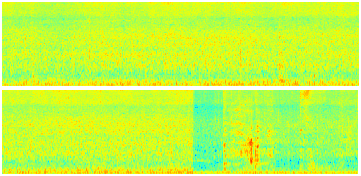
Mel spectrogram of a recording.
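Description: Vegetables sizzling and frying in a pan with chili powder and turmeric, a steady close hiss that breaks briefly near the end with a few clinks of stirring.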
